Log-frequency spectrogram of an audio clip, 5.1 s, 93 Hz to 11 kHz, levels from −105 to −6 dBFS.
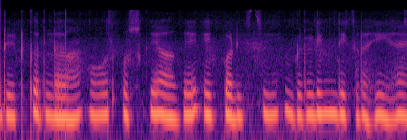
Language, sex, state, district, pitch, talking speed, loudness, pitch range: Hindi, female, Maharashtra, Sindhudurg, 220 Hz, 120 wpm, -39 LUFS, 210-230 Hz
